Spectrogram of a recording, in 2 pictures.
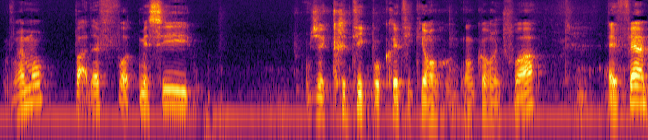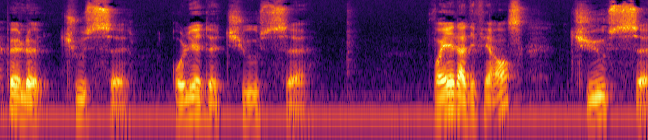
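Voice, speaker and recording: Man, very low voice, slow-paced, hesitant pronunciation coach, gentle critique, lots of pauses. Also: big pitch swings. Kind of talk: casual pronunciation lesson.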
